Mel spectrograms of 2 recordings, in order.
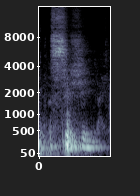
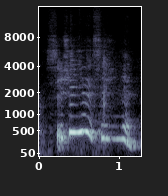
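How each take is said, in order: First: Said in the usual way. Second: Squeaky high delighted "génial"; exclamation très aiguë. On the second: Real, not acted. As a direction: shriek "c'est génial" with joy. ("c'est génial" crié tout en haut de la voix)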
